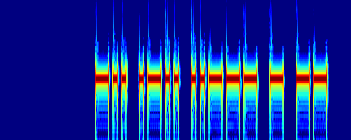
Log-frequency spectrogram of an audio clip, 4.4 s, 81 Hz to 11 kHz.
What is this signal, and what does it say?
Morse code, heard as a keyed tone, about 22 wpm, 700 Hz. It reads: DL2TM
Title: DXCC-100 Call Signs - 5 Characters - Repeated 3x - 22wpm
